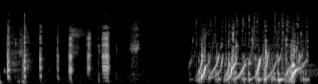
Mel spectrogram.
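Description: A recorded burp, a long, rough, croaking belch lasting over a second with a wobbling pitch, preceded by a quick series of short choppy bursts.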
